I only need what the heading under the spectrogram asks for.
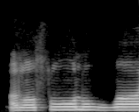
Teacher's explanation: lafaz jalalah yang sebelumnya berharakat dommah ataupun fathah itu selalu dibaca tebal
